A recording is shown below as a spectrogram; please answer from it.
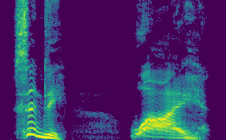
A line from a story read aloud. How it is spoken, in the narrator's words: he cried, though his voice sounded weak and tired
